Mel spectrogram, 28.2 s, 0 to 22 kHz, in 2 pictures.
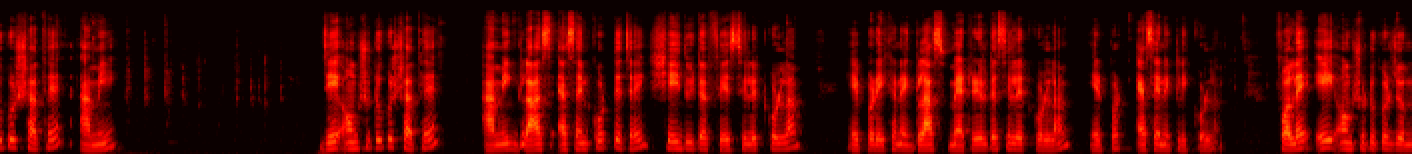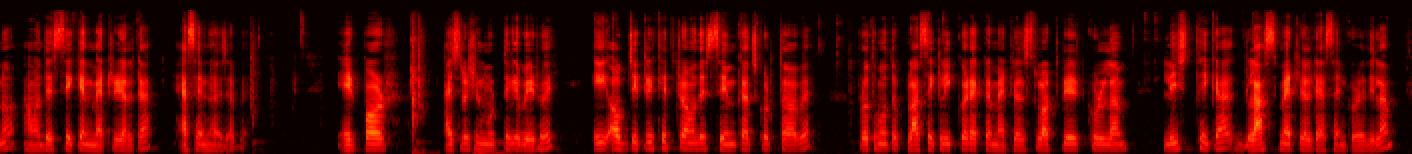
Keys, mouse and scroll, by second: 1.0 alt+z, 1.4 alt+z, 2.0 Tab, 2.3 KP_Divide, 2.6 Tab, 3.9-5.1 middle drag, 5.1 shift+click, 5.7-8.7 middle drag, 8.7 click, 11.5-18.2 drag, 18.2 KP_Divide, 19.2 Tab, 20.1 click, 21.4 shift+middle click, 22.0-22.3 scroll up 1, 22.3-23.5 shift+middle drag, 23.5-25.6 drag, 26.9-28.2 drag.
